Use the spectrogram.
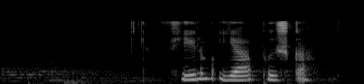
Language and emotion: Russian, neutral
